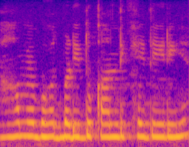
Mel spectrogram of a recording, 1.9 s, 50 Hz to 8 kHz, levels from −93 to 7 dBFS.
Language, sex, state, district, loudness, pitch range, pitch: Hindi, female, Uttar Pradesh, Budaun, -14 LUFS, 260-270 Hz, 265 Hz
